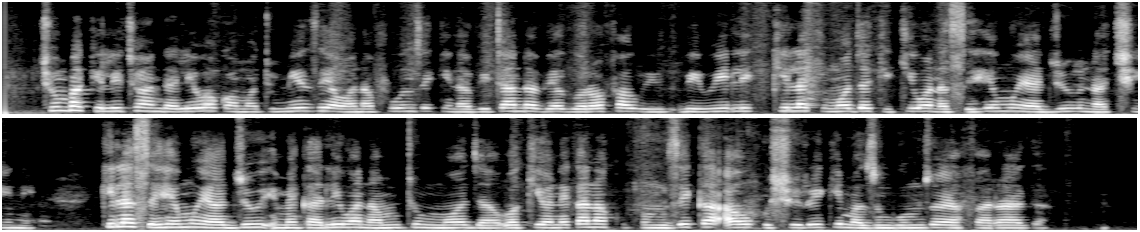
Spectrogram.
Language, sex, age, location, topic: Swahili, female, 18-24, Nairobi, education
